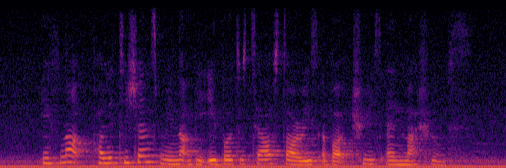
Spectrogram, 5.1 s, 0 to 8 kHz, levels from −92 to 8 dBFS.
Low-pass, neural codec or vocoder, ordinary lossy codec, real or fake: none; none; none; real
